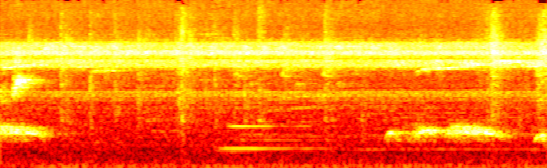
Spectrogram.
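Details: Spotted dove at a breeding farm in Ba Vì, northern Vietnam, giving a short low mellow coo phrase at the start and again near the end. A steady high insect drone and a faint low hum run underneath.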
